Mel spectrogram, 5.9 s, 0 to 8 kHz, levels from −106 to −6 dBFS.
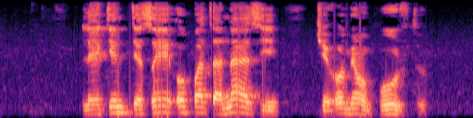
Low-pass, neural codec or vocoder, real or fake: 7.2 kHz; none; real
